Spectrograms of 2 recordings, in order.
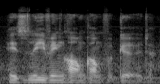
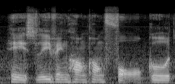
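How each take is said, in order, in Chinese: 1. 'for' 读得轻，是弱读形式。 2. 'for' 是完整读出的。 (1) "我冇理由去強調呢個字嘅，咁我就會讀成好hea 嘅" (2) "我就唔會，he's leaving Hong Kong for good 咁樣，唔會唔會"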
